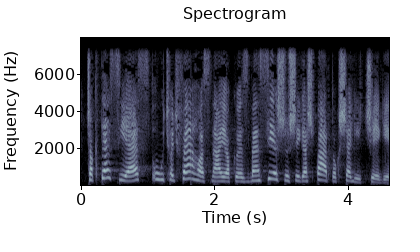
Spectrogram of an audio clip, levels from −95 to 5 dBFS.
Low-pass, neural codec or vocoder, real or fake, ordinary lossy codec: 7.2 kHz; none; real; none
